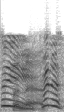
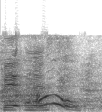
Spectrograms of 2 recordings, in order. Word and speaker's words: Finesse: like you know cuz nobody even thinks it's finesse it's spelled finesse it is finesse I get fasy I get finess I get Fitness well you know when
